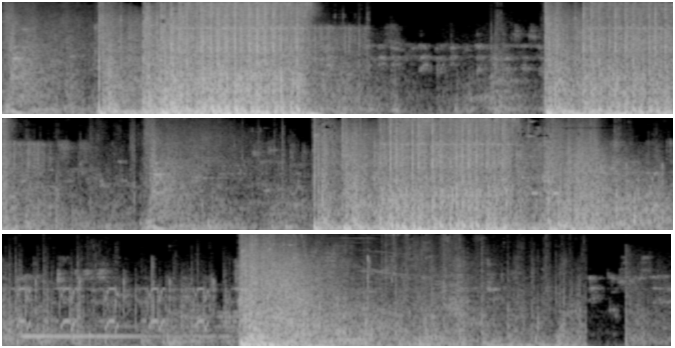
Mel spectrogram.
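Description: Loud bursts of gunfire and building noises from a video game come and go.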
